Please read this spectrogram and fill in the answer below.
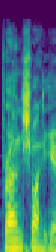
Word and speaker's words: Braunschweiger: Braunschweiger. Nailed it. And I follow have a funny suit. story too once we're done with this about Braunschweiger.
